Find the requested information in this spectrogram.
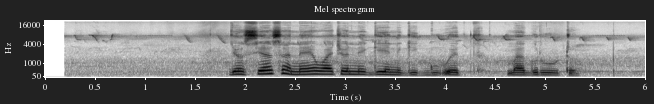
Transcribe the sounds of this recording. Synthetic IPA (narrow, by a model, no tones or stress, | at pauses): d͡ʒɔsjasanɛwat͡ʃɔnɪɡɪnɡɪɡet̪maɡɾuto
